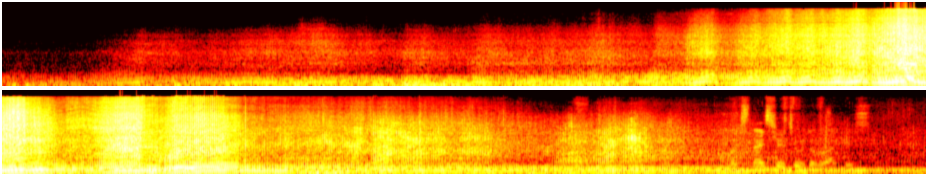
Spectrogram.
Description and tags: motorcycle dirt bike motocross pass by fast
fast, bike, dirt, motorcycle, pass, motocross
